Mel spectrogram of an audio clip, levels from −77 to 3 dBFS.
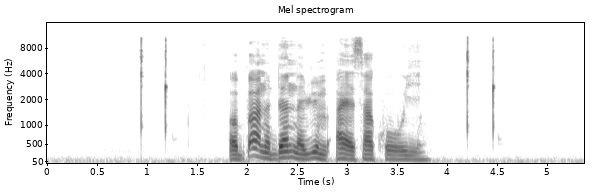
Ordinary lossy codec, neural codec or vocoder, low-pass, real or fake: none; vocoder, 24 kHz, 100 mel bands, Vocos; 10.8 kHz; fake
